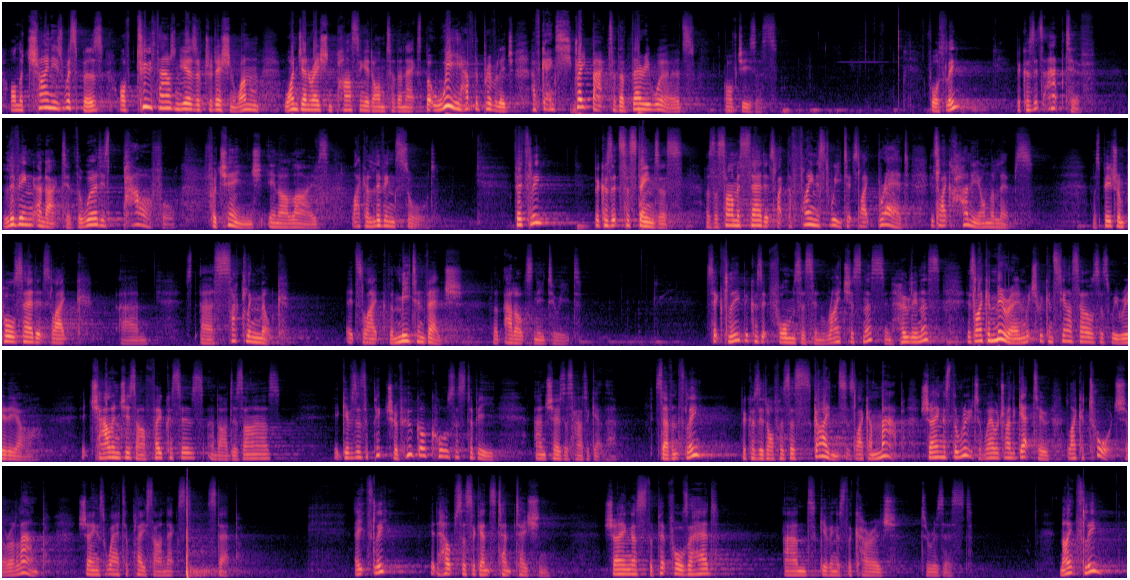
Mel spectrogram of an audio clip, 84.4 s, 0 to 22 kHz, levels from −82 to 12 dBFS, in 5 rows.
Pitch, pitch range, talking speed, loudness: 160 Hz, 135-185 Hz, 145 wpm, -18 LUFS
